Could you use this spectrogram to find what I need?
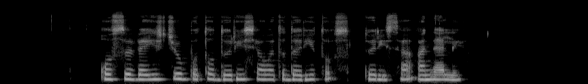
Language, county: Lithuanian, Marijampolė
